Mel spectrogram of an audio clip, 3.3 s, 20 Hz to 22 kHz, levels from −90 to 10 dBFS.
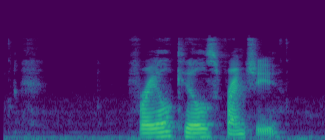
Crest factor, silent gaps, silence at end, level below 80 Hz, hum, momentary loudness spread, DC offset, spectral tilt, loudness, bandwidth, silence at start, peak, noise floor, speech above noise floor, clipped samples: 18 dB; none; 0.45 s; -52 dBFS; none; 11 LU; under 0.1%; -7 dB/octave; -23 LUFS; 7.6 kHz; 1.4 s; -8 dBFS; -54 dBFS; 31 dB; under 0.1%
